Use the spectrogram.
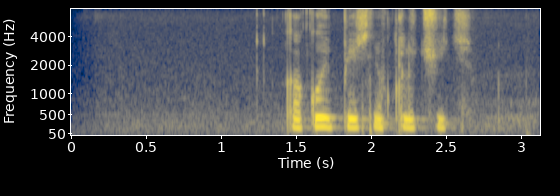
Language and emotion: Russian, neutral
